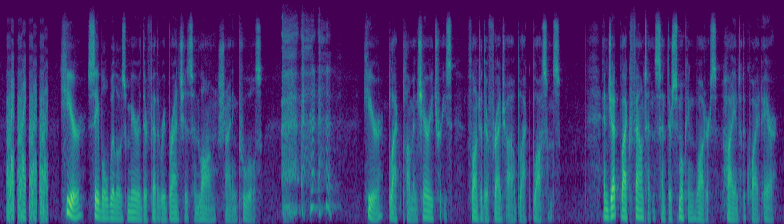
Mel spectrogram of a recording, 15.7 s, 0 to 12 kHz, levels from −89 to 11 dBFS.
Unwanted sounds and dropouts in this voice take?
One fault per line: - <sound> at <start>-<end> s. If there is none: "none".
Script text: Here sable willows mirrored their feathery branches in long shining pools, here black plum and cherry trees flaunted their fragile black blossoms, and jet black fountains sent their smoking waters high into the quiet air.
- laugh at 0.1-1.0 s
- throat clearing at 5.6-6.8 s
